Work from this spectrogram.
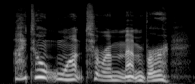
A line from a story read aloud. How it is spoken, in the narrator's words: Janelle cried noisily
